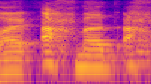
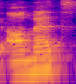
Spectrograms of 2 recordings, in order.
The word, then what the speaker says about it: Ahmad: So Ahmad is the proper Arabic pronunciation. But I also, I lived in the Netherlands for a long time. They say Ahmad there, Ahmad. That's fine. Even with the Turks, what do they say? Ahmet, that's fine as well.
